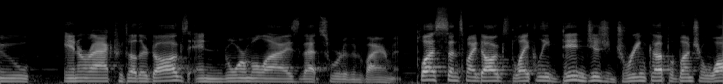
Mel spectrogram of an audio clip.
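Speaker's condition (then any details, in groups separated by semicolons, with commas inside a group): No condition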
